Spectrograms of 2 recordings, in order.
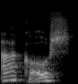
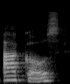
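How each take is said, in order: First: The s sounds unlike an English s. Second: The s sounds like an English s. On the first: The speaker calls it right. "but it's Akos Ekes" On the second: The speaker calls it wrong. "it looks like Akos"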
